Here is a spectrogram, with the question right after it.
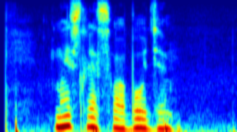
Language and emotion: Russian, neutral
